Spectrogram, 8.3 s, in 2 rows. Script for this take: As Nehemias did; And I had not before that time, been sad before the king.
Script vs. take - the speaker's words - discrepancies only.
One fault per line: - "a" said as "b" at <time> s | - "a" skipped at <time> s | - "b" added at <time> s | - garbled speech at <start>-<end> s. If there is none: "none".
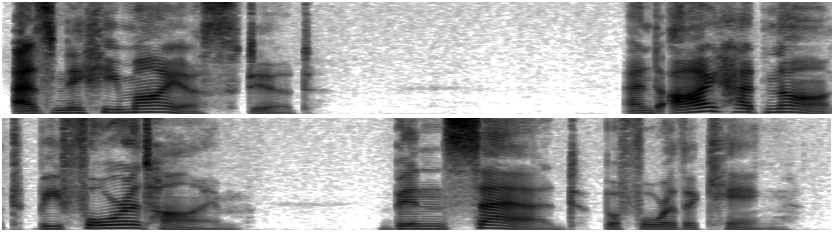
- "that" skipped at 4.8 s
